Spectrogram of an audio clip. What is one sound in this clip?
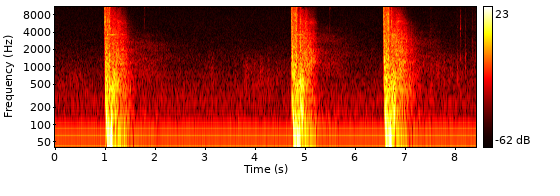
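A rifle fires single loud shots that echo across open ground.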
